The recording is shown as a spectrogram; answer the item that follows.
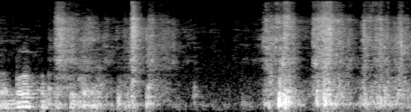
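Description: Cardboard, styrofoam and crumpled newspaper packing being handled in a box: rustling, scraping and a few light knocks, with a quieter pause about halfway through. A man's low voice is mixed in at the start and again near three seconds.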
